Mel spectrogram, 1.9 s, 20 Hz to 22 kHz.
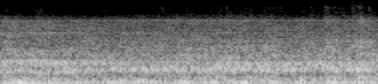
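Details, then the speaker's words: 2012 condenser with open scroll compressor, same compressor as older loud Goodman units: steady, even low hum with smooth fan whoosh, no rattles or knocks, much quieter than the older unit; normal running. "So this is much quieter."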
